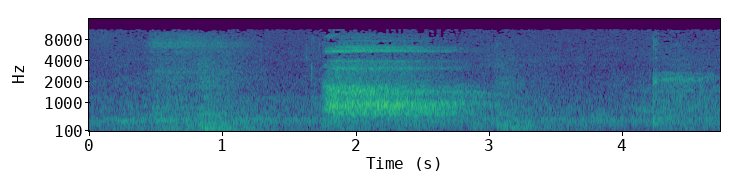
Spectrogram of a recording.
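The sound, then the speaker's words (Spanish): A soft intake of breath, then one strong, rushing exhalation pushed out during a guided relaxation breathing exercise, followed by quiet. No one speaks. “Respiráis despacito y exhaláis con fuerza.”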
